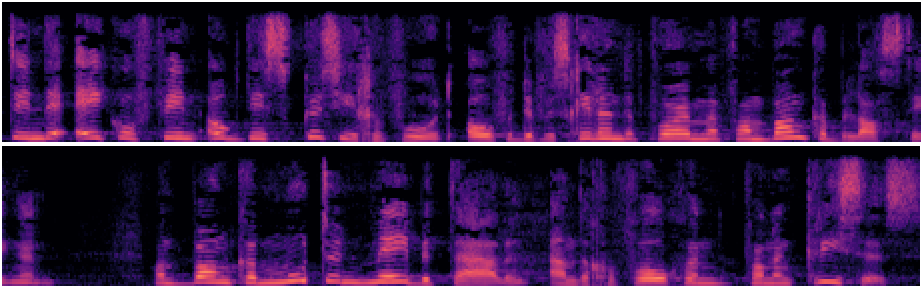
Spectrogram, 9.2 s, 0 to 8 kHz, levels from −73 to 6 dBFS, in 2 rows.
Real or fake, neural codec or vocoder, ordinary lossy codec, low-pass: real; none; none; 7.2 kHz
